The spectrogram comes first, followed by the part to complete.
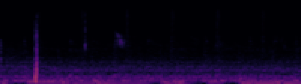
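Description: Low steady hum of a Traeger pellet grill starting up, with one sharp click about half a second in.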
